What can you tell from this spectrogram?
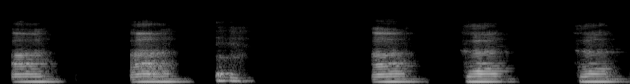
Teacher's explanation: tenggorokan yang paling jauh, aqsal halqi, itu ada hamzah sama ha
